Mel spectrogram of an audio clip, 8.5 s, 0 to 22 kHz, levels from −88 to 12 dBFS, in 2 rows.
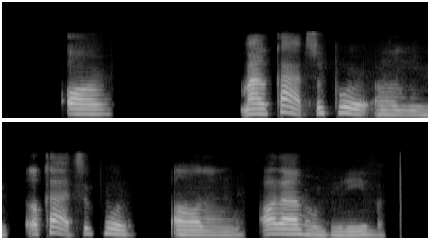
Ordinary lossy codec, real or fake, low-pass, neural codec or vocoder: none; fake; 7.2 kHz; codec, 16 kHz, 1 kbps, X-Codec, HuBERT features, trained on balanced general audio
